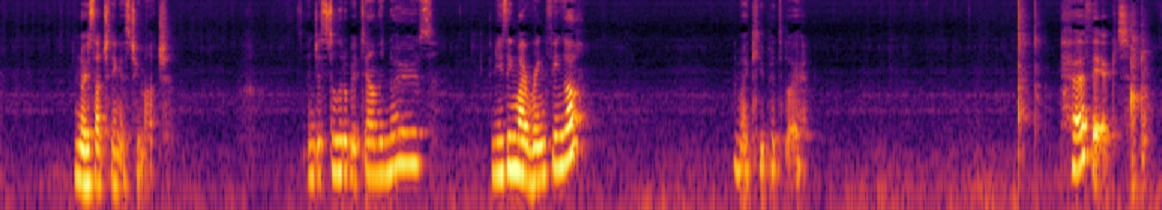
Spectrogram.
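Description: A young woman talks calmly, in short phrases with pauses.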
